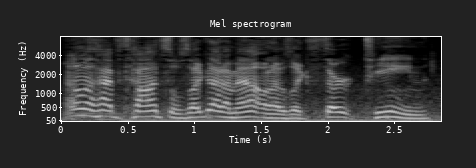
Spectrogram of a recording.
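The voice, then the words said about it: Strained sore-throat voice, slightly exaggerated. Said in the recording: “I got a sore throat... My throat's closing up on my alcoholic speak... it kind of is fake because I'm embellishing a little bit. But it hurts”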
